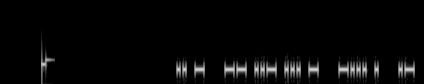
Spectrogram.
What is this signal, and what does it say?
Morse code, heard as a keyed tone, about 40 wpm, 700 Hz. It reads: IT MUST BE A
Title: Sentences from Top 1000 Words - Review Part 3 - 40wpm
